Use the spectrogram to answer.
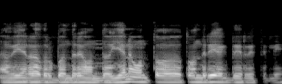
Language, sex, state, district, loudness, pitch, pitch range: Kannada, male, Karnataka, Mysore, -16 LUFS, 100 Hz, 100-105 Hz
